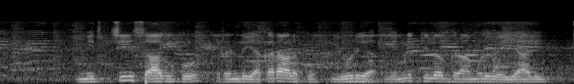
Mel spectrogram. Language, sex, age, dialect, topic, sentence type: Telugu, male, 18-24, Central/Coastal, agriculture, question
